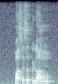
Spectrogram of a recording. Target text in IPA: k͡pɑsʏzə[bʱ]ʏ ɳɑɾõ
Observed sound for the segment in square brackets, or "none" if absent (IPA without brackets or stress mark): p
